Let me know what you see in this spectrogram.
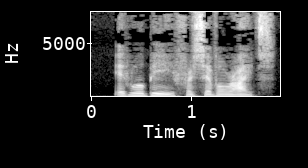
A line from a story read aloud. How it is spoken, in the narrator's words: Johnson wistfully told me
